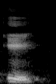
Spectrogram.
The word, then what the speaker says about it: y: letter E for and, the letter Y, I guess, in English, but E is how it's pronounced, E, and then the number uno, the ones digit.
